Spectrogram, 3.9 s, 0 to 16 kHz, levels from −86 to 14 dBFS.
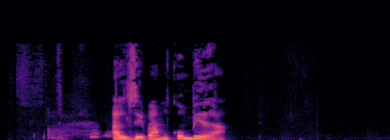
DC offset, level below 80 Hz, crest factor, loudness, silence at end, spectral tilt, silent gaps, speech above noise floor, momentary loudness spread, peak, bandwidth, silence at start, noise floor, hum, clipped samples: under 0.1%; -68 dBFS; 20 dB; -17 LUFS; 1.65 s; -6 dB/octave; none; 57 dB; 24 LU; 0 dBFS; 11.5 kHz; 0.9 s; -73 dBFS; none; under 0.1%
